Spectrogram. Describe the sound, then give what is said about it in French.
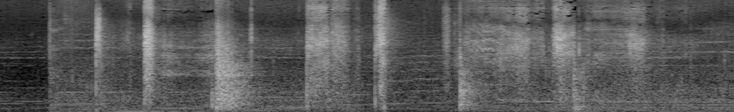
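A chair is pulled out in the common room; it scrapes and knocks across the floor, followed by a series of irregular wooden thumps and creaks as someone sits down on it. No voices. “Prend une chaise et s'assoit.”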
